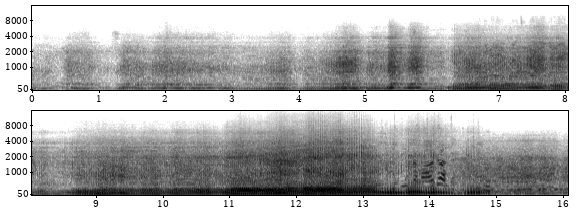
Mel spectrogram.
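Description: A dirt bike engine revs hard, growing louder as it climbs close by and then fading.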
